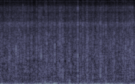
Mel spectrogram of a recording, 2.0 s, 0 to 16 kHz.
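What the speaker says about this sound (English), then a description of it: "So the rain's actually really picked up." Rain drums on a Naturehike Mongar Pro 1 tent, a dense, steady patter of countless close drops forming a continuous hiss with no talking.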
